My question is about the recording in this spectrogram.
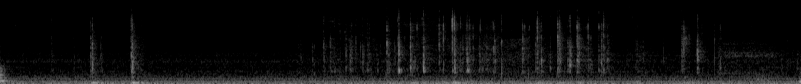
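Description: Typing on a computer keyboard: two keystrokes about a second in, then a quick run of keystrokes from about three seconds in, over a low steady hum.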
